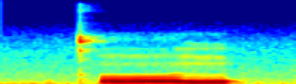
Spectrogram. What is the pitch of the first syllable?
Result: low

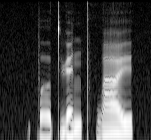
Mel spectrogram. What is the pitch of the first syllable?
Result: low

